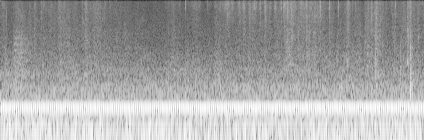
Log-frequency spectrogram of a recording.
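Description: A steady low hum runs under the whole stretch, with a few faint clicks of a computer mouse and one clearer click near the end.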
